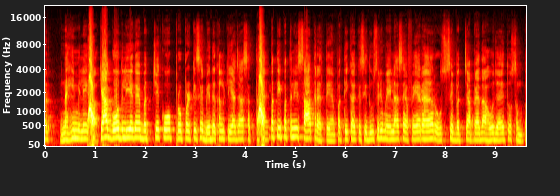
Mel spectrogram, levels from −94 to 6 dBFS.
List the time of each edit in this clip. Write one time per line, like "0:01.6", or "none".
0:01.1
0:04.4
